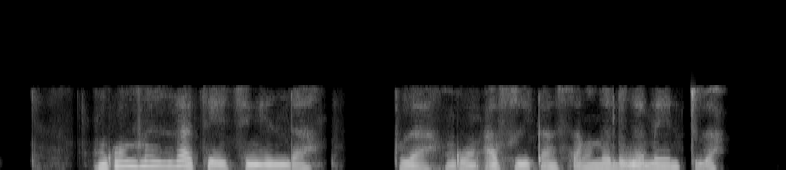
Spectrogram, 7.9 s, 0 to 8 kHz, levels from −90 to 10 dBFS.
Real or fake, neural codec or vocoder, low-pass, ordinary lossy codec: fake; codec, 24 kHz, 1.2 kbps, DualCodec; 7.2 kHz; AAC, 16 kbps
